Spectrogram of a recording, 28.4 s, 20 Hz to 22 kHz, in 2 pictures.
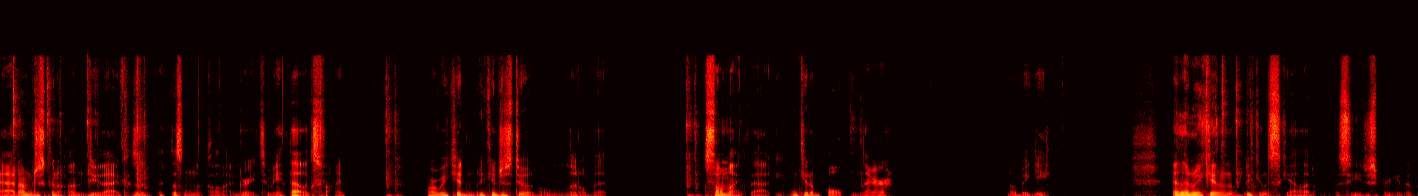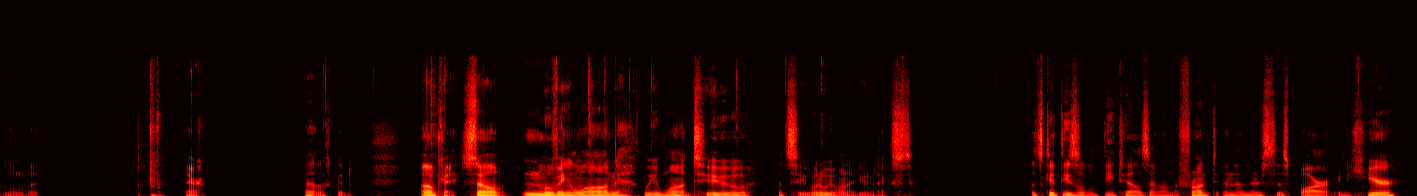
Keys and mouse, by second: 0.5 ctrl+z, 0.8 ctrl+z, 1.3 Tab, 3.8 Tab, 5.0-6.6 drag, 6.8 Tab, 8.5 Tab, 9.2-11.0 drag, 12.0 s, 15.4 click, 15.7 Tab, 25.7-28.3 middle drag.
